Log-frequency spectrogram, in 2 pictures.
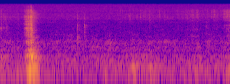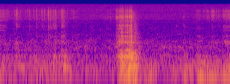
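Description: A metal curette scrapes grooves into the ridged surface of a solid dome of green kinetic sand. Two louder, bright gritty rasps stand out near the start and end, with softer, quieter scraping strokes in between.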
